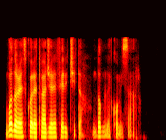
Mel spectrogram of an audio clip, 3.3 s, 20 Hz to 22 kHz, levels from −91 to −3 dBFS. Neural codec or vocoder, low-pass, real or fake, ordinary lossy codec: codec, 24 kHz, 1.2 kbps, DualCodec; 7.2 kHz; fake; MP3, 48 kbps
